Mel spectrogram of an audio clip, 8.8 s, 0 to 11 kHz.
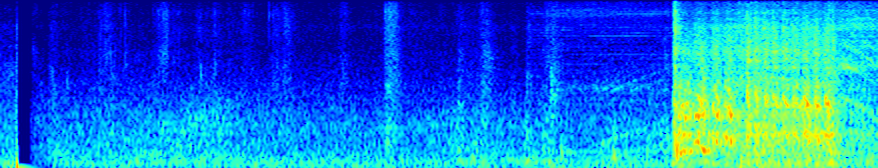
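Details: Euro-spec Mercedes 190E 2.0, 5-speed manual: long quiet cranking, then it catches and runs ragged, stumbling and missing beats; misfire from the spark plugs. Two were pulled and cleaned, and one is thought completely fouled.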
